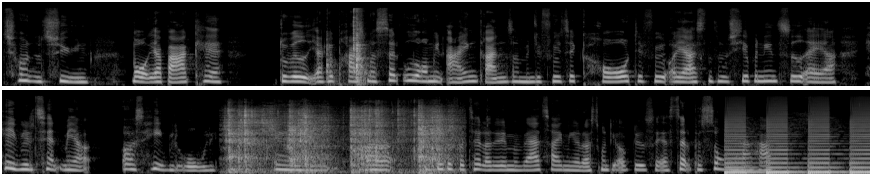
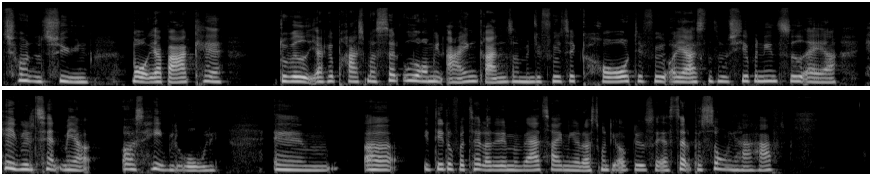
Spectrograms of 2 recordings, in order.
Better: second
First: phone ringing; loud; at 3 s; peak 3 dB above the speech // footsteps; loud; from 11 to 13 s; peak 5 dB above the speech // alarm; loud; from 16 s on; peak 3 dB above the speech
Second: none

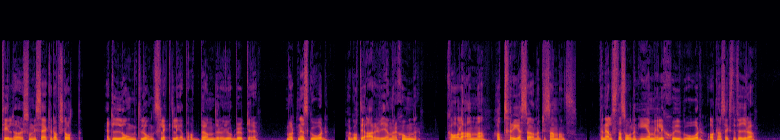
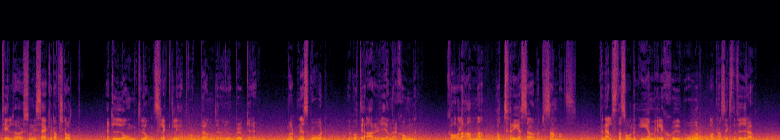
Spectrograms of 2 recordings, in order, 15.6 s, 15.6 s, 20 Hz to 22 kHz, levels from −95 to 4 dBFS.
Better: first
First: none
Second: wind noise on the microphone; heavy; 6 dB below the speech

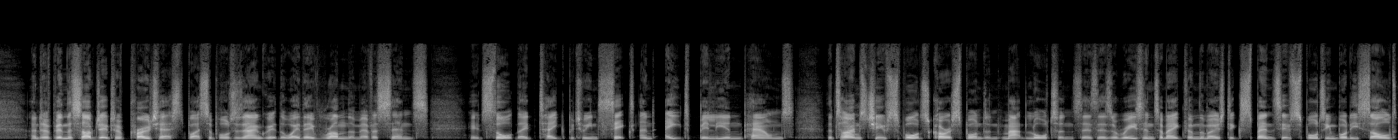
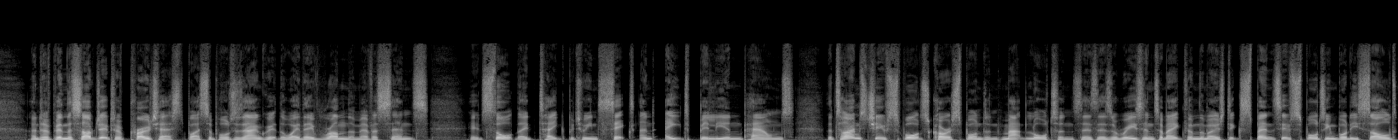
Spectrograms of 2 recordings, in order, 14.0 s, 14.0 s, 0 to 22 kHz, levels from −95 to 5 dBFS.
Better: second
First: thin; somewhat; fading below 350 Hz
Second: none

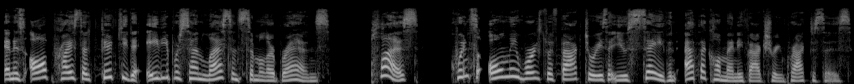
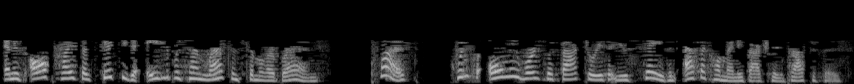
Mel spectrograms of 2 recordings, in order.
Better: first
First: none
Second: garbled, watery; badly; nothing above 3 kHz

